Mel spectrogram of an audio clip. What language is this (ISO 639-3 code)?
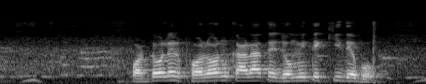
ben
